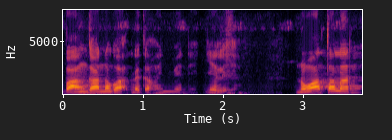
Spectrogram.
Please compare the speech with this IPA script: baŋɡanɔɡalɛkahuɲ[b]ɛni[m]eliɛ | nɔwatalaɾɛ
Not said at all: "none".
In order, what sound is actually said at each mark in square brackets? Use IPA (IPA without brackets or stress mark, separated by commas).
m, ɲ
